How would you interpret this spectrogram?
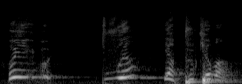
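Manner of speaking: high, loud startled questioning; startled alarm. Retold or imitated. Student finds a stranger in his room, startled. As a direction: blurt it out in retold alarm.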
